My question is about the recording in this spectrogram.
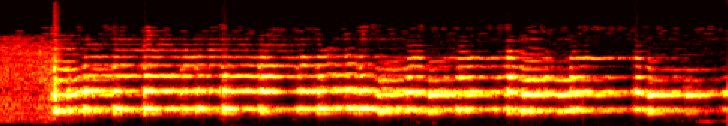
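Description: A single melodic instrument enters about half a second in and holds one long, steady note with slight wavering, in a muffled old tape recording of Persian classical music in Dashti.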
